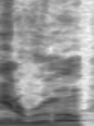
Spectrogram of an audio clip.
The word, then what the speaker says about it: Anarumo: you say his name yeah you got it anarumo he's so good he's going toig Co he's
